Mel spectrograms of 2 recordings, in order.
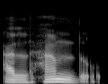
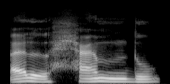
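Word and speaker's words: الحمد: আয়াতে প্রথম শব্দে আলহামদু এ জায়গায় আমরা হা কে হা বলে ফেলি অনেক সময় আমাদের উচ্চারণটা শোনায় আলহামদু যেটি সঠিক নয় সঠিক উচ্চারণ হচ্ছে আলহামদু বড় হা দুই নাম্বার হচ্ছে লিল্লাহি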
